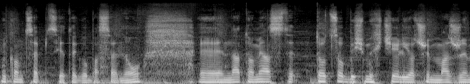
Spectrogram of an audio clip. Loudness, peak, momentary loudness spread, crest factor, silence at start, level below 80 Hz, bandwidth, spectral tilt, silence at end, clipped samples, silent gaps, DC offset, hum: -15 LUFS; -2 dBFS; 4 LU; 14 dB; 0 s; -34 dBFS; 18.5 kHz; -4 dB/octave; 0 s; under 0.1%; none; under 0.1%; none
